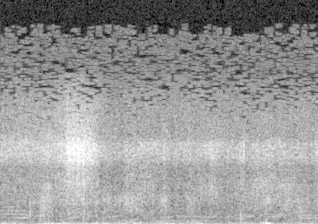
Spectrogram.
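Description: Wind buffeting the microphone on an open chairlift in a snowstorm, a ragged low rumble, with faint voices in the background.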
